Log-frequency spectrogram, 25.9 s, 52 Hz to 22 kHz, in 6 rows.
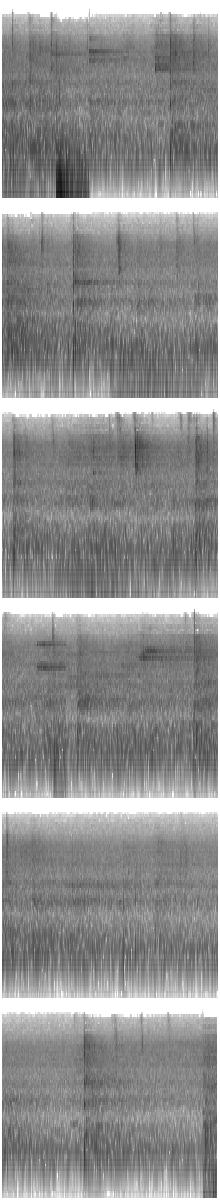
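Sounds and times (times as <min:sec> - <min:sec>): fans humming: 0:00.0 - 0:01.8, 0:06.4 - 0:12.6, 0:25.6 - 0:25.9
shoe squeaks on court: 0:13.6 - 0:14.3.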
